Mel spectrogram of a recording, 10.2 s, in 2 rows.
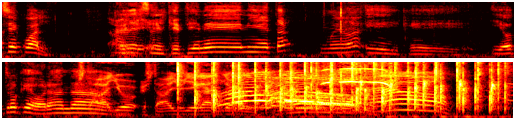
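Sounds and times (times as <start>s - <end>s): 
speech: 0.0s - 9.6s
dense applause of many hands clapping: 6.8s - 10.2s
loud cheering and whooping voices: 7.4s - 9.6s.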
